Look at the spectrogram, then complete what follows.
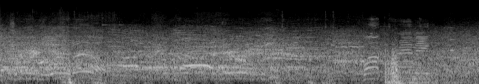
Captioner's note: crowd chatter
